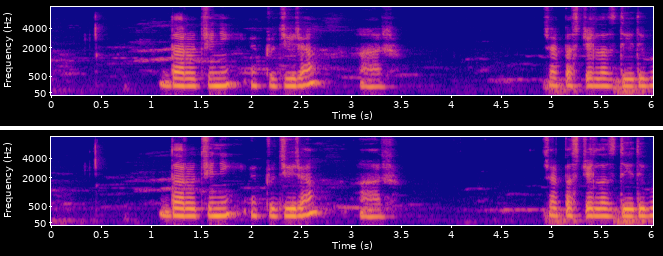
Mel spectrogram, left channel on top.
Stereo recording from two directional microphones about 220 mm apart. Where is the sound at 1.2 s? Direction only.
30° right (ahead or behind).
